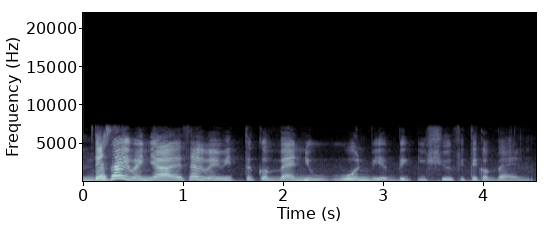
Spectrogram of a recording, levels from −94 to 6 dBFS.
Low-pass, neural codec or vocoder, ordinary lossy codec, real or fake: 7.2 kHz; none; none; real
